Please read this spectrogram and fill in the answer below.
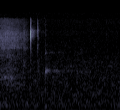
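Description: Near silence, with one faint computer-mouse click a little over half a second in and a fainter tick just after.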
